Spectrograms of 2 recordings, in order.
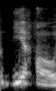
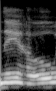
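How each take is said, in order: First: "ni hao" as "nee how"; Mandarin NI HAO. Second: "ni hao" said as "nay ho"; Cantonese NI HAO. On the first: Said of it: "in Mandarin". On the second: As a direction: greet in Cantonese, "ni hao" becoming "nei hou". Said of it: "in Cantonese". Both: Shown as a demonstration.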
